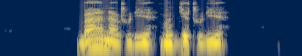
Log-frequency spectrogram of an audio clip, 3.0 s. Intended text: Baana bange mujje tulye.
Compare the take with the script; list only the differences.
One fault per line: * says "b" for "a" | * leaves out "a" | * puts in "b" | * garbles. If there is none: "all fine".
* says "tulye" for "bange"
